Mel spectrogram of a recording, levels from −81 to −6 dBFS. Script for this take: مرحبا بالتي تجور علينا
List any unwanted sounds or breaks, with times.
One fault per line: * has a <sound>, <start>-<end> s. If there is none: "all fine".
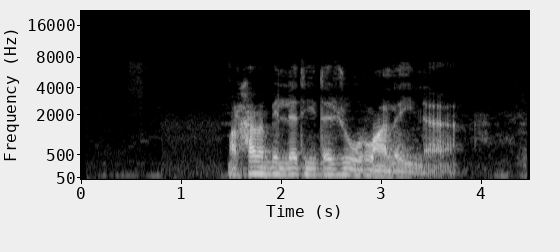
all fine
